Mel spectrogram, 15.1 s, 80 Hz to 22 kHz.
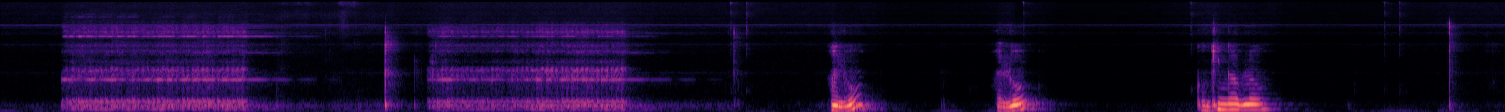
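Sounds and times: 
telephone ringing with a trilling electronic tone: 0.6s - 3.4s, 4.2s - 7.0s
speech: 8.3s - 8.7s, 12.1s - 12.8s.

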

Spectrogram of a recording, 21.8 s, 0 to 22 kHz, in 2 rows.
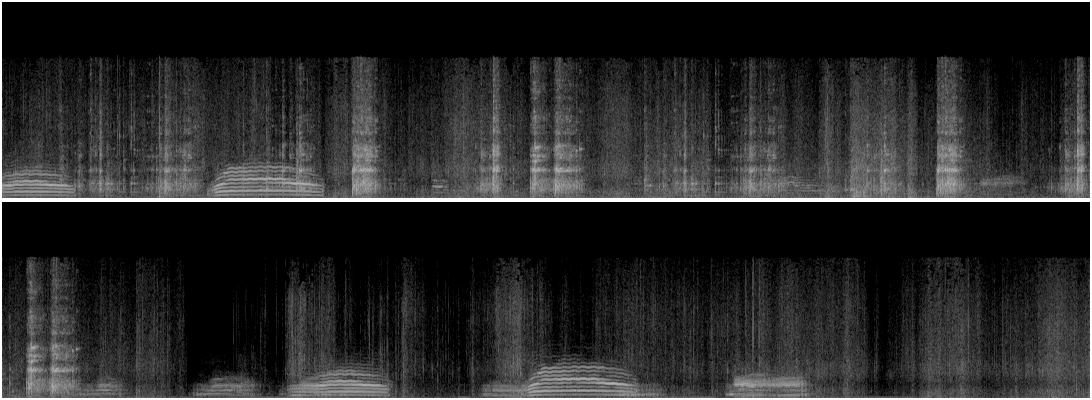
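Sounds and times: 
cat meowing with drawn-out wavering cries: 0.0s - 0.9s, 1.6s - 3.3s, 7.7s - 8.4s, 12.8s - 14.8s, 15.7s - 17.6s
glass or dishes clinking and rattling: 0.4s - 11.9s.

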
